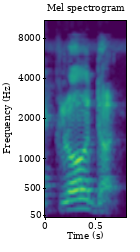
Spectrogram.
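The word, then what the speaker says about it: clothe: क्लॉथ ये noun है, इसमें अगर हम ई लगा दें सिर्फ ई तो ये बन जाता है वर्ब, और इसका तलफ़्फ़ुज़ जो है प्रोनाउंसिएशन वो भी तब्दील हो जाता है, ये बन जाता है क्लोद। क्लोद, देखिए THE से आवाज़ निकलती है द, तो ये क्लोद पढ़ा जाता है और इसका माना है पहनाओ।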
